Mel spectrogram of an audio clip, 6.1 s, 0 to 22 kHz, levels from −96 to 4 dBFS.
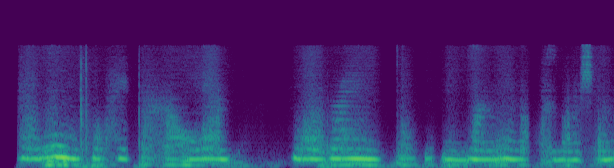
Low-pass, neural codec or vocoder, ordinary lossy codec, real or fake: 7.2 kHz; codec, 44.1 kHz, 0.9 kbps, DAC; none; fake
